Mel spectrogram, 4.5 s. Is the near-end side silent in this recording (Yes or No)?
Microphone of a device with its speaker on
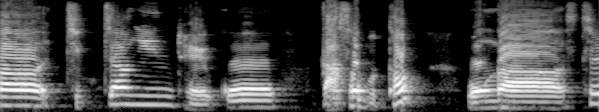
Yes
